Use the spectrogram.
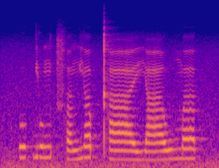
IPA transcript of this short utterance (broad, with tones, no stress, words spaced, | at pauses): ʊ˥k̚jʊ˥ŋt͡sʰɐ˨˥ŋ jɐ˥p̚kʰaː˨jaː˨˥wmɐ˥k̚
